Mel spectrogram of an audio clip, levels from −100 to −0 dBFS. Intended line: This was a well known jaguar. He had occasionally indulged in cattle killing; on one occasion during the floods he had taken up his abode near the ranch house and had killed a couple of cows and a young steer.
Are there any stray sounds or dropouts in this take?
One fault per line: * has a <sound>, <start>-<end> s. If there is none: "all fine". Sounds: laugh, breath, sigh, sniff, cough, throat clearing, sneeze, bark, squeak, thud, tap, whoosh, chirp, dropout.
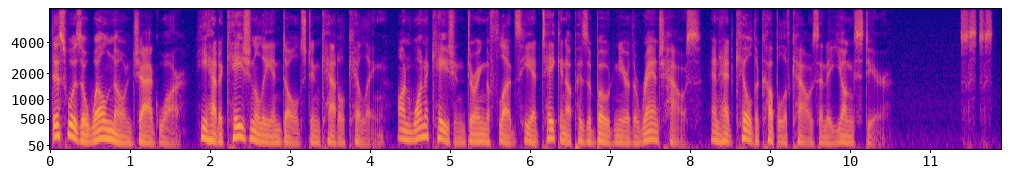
* has a laugh, 11.4-11.8 s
